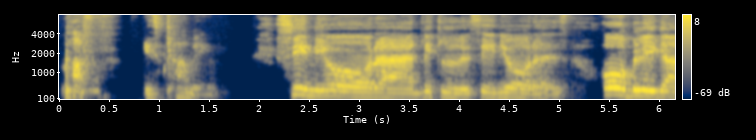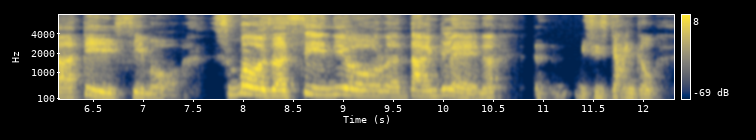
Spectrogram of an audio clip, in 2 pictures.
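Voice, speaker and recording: A man playing an excitable, self-satisfied gentleman critic in a period stage comedy, exclamatory and blustering. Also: a little high, slow pace. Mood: gushing. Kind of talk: theatrical period comedy play reading.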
